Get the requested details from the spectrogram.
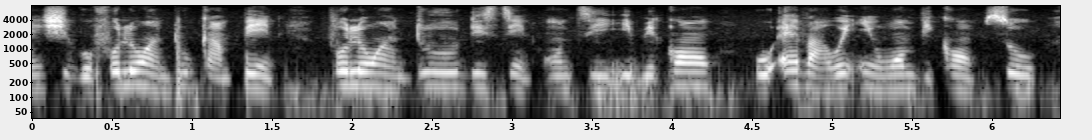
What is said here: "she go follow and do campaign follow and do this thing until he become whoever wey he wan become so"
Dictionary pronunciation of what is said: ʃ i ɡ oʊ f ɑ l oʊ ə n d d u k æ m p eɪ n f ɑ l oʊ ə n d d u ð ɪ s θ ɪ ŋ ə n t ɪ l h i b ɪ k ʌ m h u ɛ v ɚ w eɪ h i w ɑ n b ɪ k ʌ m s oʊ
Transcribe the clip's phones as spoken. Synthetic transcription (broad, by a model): ʃ i ɡ oʊ f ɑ l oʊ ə n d d u k æ m p eɪ n f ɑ l oʊ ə n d d u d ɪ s t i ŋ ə n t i l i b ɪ k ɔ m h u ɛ v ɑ w eɪ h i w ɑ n b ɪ k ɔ m s oʊ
